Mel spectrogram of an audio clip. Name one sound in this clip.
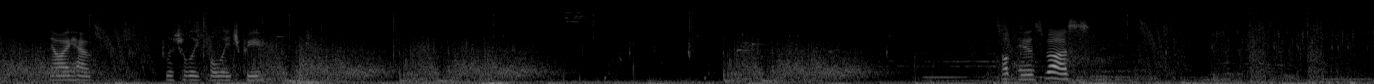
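Video game sound effects pop and squelch as tears are fired.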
